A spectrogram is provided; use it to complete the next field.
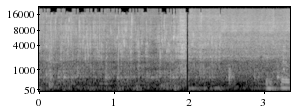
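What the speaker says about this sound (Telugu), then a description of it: "మూకుల్లో నూనె వేడయ్యాక ఆవాలు మెంతులు మిరపకాయలు వేయాలి ఉల్లిపాయలు" Mustard seeds, fenugreek, chillies and onions fry in hot oil for a taro root stew, giving a loud, steady sizzle with crackles and a brief clatter partway through.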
